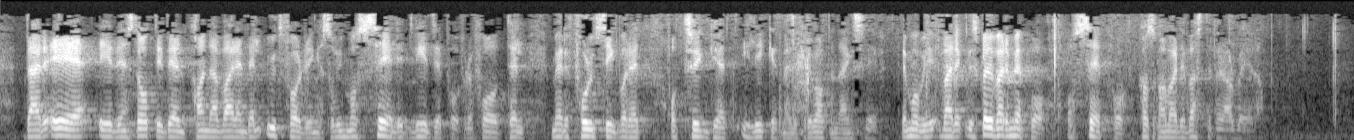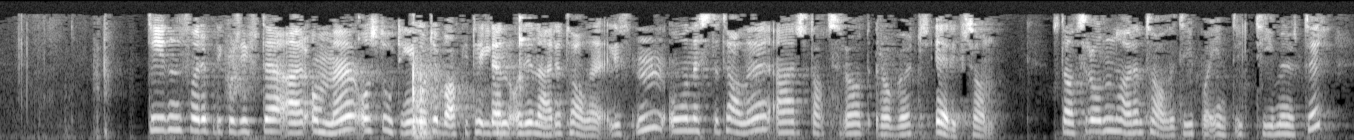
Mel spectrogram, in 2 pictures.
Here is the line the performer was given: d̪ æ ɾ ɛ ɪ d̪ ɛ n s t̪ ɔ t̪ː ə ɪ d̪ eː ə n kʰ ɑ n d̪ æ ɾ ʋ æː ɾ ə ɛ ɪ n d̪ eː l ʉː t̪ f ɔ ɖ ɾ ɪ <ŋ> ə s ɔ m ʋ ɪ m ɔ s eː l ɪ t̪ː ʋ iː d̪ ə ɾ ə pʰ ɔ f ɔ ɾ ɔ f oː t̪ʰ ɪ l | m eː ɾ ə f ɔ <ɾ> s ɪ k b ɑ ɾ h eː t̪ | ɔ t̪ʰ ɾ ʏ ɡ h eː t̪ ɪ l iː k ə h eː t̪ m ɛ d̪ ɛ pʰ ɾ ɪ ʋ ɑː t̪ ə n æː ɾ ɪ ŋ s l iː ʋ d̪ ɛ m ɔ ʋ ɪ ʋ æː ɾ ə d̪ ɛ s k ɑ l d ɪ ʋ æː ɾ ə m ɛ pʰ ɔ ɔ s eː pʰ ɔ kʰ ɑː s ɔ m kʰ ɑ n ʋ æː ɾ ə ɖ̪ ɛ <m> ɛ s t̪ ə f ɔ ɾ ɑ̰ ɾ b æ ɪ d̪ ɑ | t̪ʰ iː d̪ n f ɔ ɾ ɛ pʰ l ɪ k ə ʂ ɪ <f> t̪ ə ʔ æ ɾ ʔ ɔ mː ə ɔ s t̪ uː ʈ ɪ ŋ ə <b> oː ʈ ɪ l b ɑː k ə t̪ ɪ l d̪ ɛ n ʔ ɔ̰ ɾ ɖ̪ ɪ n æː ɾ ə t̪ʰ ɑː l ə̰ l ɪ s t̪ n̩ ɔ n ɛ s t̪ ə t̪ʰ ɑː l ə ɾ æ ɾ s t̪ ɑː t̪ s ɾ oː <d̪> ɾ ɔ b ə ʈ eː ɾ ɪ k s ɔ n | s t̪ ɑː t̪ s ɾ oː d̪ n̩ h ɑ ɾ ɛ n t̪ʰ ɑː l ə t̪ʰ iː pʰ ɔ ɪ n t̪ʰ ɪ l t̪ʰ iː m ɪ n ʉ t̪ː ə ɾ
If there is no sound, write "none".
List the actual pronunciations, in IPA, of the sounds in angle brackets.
ŋ, l, b, f, ɡ, d̪

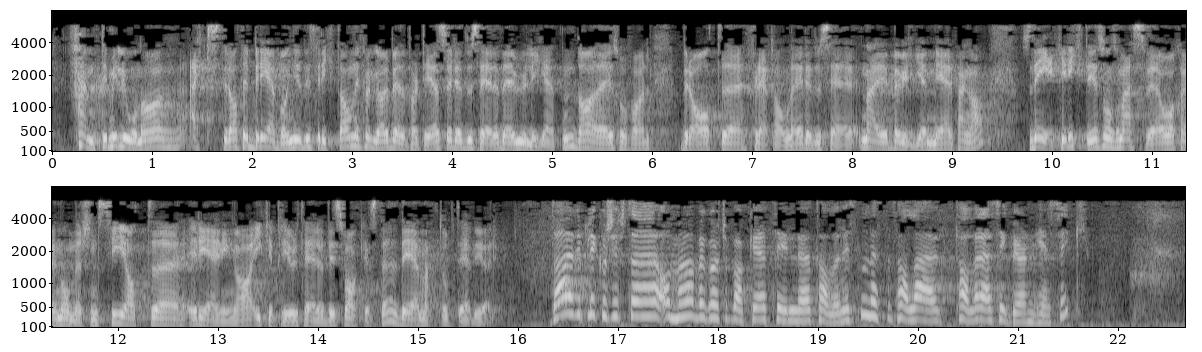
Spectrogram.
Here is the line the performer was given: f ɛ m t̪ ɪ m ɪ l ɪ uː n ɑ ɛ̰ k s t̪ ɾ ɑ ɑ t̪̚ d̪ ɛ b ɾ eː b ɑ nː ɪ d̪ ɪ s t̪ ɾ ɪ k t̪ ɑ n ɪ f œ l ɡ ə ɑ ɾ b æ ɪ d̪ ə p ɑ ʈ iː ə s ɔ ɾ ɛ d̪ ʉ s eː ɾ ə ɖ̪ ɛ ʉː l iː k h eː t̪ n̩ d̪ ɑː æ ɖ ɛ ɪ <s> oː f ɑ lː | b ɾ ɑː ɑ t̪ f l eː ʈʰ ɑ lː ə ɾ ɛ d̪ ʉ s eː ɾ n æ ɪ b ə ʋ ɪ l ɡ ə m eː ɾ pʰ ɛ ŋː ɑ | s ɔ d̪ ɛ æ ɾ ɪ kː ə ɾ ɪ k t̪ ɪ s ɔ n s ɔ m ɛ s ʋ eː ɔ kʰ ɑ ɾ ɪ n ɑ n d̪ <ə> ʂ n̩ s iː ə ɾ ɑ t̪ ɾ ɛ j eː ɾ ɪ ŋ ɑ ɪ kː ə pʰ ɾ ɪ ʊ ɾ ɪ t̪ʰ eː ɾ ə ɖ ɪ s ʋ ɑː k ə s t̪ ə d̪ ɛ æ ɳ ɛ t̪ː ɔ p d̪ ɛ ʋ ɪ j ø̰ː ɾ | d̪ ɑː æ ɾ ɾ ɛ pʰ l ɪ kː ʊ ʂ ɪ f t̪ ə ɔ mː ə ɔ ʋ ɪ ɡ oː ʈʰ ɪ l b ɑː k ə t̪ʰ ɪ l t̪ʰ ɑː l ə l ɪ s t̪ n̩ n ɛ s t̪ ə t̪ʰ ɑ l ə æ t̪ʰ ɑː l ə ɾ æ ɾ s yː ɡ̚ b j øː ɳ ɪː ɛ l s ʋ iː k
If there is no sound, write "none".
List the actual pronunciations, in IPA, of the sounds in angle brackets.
s, ə

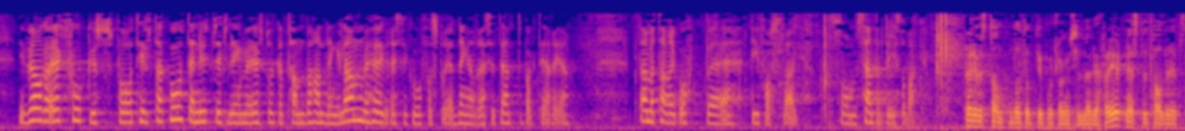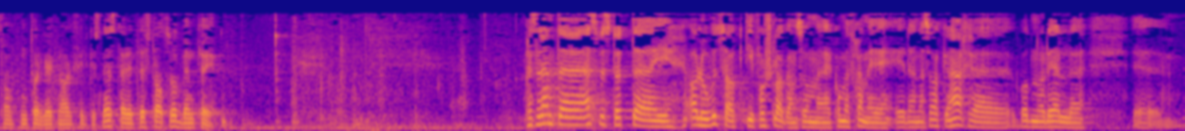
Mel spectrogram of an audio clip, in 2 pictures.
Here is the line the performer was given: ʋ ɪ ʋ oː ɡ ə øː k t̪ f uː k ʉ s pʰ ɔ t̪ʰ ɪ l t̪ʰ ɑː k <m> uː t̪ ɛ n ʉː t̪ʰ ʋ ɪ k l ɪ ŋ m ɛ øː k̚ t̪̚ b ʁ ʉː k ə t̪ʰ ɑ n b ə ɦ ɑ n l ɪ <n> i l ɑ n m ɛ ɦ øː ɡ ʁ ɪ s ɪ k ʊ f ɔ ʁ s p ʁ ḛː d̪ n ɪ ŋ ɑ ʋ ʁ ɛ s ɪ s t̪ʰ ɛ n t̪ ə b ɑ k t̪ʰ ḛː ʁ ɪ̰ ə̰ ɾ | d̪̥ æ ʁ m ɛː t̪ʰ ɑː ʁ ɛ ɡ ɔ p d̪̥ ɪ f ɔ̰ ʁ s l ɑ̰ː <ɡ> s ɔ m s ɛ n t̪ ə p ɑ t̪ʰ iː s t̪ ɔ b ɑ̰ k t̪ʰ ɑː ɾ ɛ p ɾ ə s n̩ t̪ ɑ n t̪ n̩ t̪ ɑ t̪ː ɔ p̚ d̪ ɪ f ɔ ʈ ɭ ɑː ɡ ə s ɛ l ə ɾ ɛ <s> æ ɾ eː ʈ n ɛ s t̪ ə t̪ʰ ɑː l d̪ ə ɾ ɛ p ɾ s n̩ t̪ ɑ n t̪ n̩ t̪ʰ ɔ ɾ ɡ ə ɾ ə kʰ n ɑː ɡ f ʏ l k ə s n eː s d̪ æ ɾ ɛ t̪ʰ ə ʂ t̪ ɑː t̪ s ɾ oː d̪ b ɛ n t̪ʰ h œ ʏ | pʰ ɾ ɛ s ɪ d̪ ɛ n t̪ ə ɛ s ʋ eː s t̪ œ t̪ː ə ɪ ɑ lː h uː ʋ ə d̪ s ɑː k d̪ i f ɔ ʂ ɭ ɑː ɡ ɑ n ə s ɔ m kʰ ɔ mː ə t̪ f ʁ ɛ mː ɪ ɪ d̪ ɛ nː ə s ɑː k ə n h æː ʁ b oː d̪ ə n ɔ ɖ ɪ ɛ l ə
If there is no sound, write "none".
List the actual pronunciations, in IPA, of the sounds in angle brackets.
m, ŋ, ɡ, f

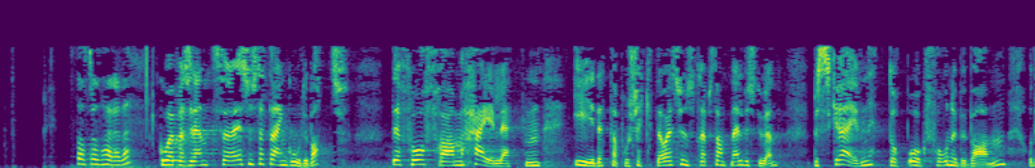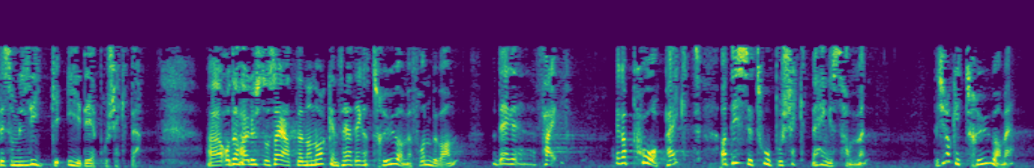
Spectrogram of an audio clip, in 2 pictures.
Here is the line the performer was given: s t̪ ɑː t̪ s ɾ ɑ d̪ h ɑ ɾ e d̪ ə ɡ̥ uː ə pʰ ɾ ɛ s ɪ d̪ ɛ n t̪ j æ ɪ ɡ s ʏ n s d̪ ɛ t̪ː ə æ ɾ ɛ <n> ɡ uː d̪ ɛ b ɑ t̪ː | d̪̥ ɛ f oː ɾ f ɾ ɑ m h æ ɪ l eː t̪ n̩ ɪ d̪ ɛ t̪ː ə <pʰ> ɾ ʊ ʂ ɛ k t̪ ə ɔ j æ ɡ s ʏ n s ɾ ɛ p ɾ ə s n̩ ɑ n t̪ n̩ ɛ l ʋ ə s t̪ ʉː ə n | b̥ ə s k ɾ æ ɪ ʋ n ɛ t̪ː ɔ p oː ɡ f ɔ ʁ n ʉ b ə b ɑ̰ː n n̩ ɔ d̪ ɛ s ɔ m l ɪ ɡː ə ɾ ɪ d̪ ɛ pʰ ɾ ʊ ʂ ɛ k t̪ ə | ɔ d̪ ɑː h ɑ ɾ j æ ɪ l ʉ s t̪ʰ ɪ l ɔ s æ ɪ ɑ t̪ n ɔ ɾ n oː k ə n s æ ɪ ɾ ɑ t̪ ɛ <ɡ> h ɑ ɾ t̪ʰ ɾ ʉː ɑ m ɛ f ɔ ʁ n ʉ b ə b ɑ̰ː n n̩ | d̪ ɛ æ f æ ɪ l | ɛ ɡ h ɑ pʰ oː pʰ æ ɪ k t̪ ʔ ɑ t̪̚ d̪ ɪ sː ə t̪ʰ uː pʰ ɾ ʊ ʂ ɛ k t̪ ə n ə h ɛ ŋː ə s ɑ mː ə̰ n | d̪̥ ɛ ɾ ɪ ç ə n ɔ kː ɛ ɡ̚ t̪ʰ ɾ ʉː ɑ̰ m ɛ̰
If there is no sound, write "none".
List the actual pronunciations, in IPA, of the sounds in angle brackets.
n, pʰ, ɡ

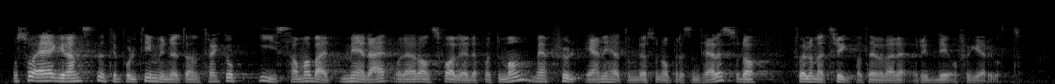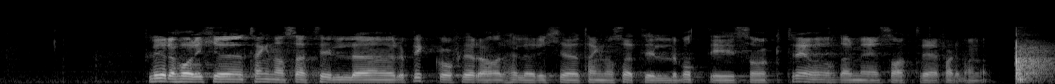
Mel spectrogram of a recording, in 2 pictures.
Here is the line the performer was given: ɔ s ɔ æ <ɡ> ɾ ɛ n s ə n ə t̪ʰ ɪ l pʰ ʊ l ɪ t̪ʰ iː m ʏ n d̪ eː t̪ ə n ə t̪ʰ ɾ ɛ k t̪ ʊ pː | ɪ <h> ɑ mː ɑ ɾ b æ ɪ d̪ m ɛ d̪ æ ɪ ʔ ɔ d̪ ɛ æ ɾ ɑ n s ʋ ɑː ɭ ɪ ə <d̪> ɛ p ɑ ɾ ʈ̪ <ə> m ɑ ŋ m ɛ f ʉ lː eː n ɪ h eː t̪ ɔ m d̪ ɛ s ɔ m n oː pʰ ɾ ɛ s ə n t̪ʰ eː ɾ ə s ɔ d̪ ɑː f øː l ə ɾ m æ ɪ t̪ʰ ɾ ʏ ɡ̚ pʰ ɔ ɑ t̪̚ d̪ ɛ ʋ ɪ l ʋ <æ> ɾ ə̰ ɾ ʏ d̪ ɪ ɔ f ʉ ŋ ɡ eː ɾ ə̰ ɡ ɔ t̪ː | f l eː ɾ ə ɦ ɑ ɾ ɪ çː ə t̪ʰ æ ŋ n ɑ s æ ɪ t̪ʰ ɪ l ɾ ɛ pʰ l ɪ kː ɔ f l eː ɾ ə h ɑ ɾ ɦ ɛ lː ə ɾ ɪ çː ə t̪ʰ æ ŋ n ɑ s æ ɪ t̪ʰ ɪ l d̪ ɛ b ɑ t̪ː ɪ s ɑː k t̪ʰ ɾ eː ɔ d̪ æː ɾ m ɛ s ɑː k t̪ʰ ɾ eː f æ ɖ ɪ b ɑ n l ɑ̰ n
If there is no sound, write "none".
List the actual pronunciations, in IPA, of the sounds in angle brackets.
ɡ, s, d̪, ə, æː

